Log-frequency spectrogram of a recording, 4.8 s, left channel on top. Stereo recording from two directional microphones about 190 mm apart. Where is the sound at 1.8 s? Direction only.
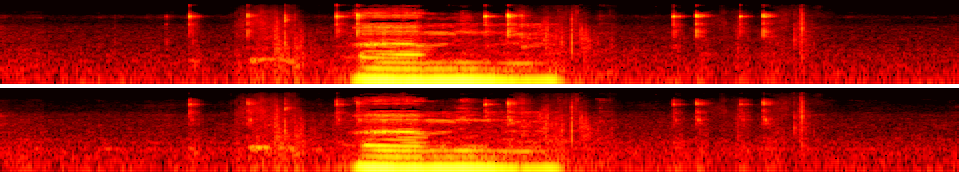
65° left (ahead or behind).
